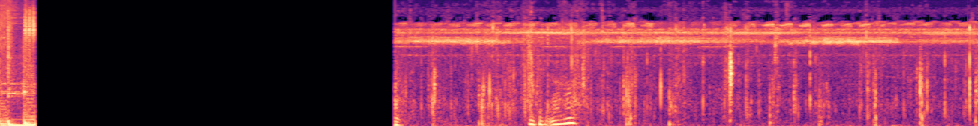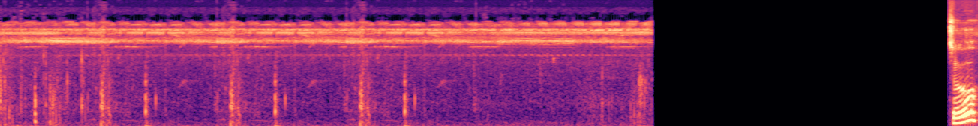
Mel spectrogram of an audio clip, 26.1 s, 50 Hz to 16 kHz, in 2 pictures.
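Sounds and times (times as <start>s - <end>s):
footsteps on rough ground: 5.3s - 19.5s, 20.8s - 21.8s
crickets chirring: 5.3s - 21.8s.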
